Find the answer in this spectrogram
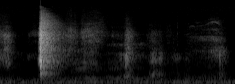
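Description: Hard plastic rifle magazines handled against each other: one sharp click about half a second in, then a few faint taps and rubbing.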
